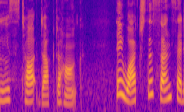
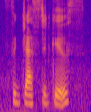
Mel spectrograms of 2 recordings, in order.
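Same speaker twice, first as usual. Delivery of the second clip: ordinary delivery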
